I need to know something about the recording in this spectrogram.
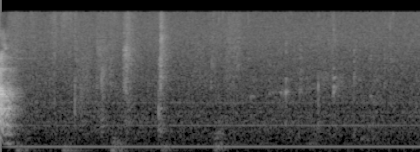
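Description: A steady low hum with a fainter, higher steady tone above it, and a few faint ticks about a second in and again around a second and a half and two seconds in.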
